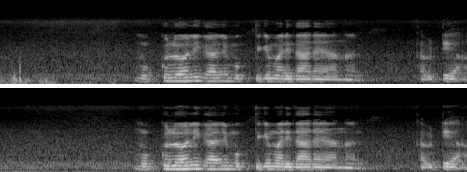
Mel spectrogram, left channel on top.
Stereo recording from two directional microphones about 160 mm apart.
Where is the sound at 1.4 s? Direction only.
50° right (ahead or behind).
